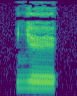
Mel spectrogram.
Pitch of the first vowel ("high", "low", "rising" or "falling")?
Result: high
